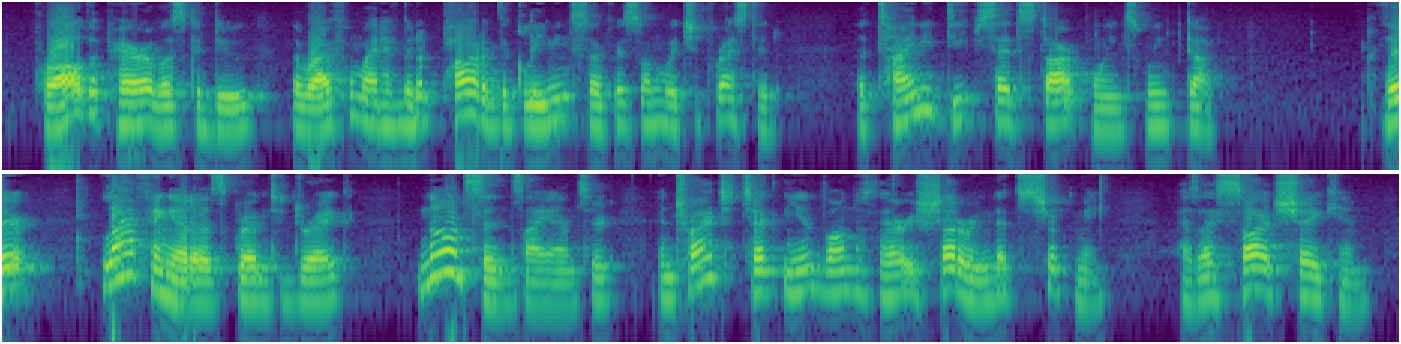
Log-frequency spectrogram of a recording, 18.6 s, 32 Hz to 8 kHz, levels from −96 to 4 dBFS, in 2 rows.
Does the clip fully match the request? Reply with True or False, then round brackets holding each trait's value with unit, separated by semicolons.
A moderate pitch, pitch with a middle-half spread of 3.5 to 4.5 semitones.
False (145 Hz; 5.2 semitones)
